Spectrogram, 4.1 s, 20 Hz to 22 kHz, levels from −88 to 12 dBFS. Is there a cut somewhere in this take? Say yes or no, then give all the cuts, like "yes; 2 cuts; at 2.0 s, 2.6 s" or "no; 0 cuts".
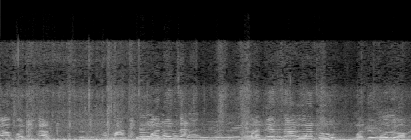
no; 0 cuts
